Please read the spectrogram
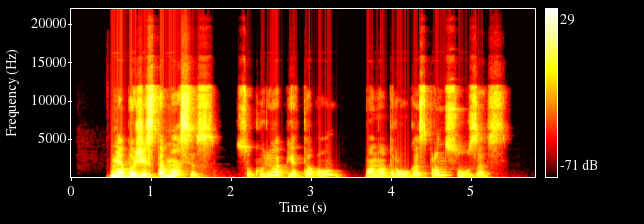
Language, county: Lithuanian, Kaunas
